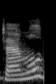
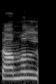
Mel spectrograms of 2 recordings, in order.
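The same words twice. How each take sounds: First: The word is pronounced with an English accent. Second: The word is pronounced with a native Tamil accent. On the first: "in the English way, we can say Tamil" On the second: "Tamil is actually the more authentic way"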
